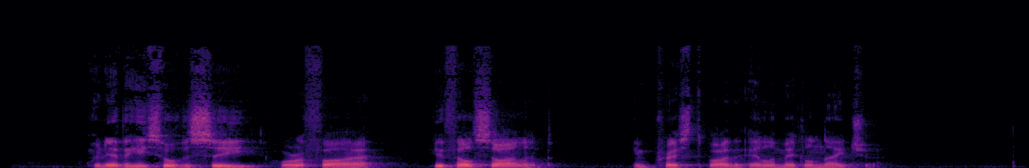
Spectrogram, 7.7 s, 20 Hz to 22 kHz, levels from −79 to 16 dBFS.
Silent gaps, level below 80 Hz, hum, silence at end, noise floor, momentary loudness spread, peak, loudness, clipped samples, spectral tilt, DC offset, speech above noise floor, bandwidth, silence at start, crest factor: none; -82 dBFS; none; 1.15 s; -71 dBFS; 14 LU; -12 dBFS; -30 LUFS; under 0.1%; -4.5 dB/octave; under 0.1%; 41 dB; 16 kHz; 0.7 s; 18 dB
